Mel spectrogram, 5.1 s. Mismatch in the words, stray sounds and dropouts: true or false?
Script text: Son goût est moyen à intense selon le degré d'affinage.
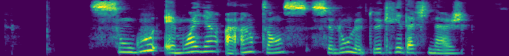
true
